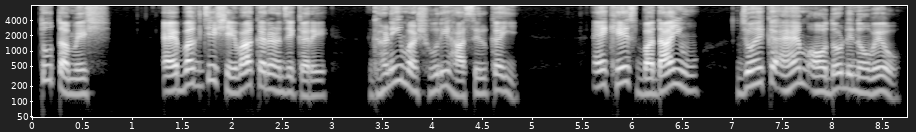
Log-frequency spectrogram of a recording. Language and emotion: Sindhi, neutral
